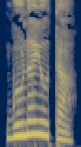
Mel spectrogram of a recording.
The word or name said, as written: ಗಣ್ಯತೆ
